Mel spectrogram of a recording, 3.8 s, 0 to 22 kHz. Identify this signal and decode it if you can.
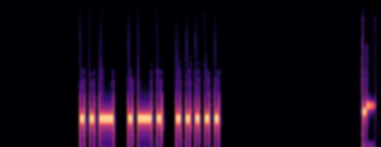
Morse code, heard as a keyed tone, about 25 wpm, 700 Hz. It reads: UR5
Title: Callsign Prefixes for Top 25 DXCC - 25wpm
